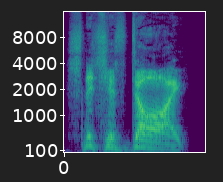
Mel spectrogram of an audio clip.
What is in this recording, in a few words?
Pirate Elite Male Alert Line; NPC; dialogue; Heist Thug Spotted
